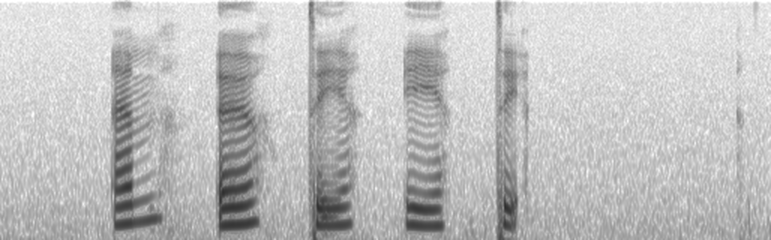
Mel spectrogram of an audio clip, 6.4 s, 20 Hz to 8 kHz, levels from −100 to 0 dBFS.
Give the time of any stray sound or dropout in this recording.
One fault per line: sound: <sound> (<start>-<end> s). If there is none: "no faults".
no faults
